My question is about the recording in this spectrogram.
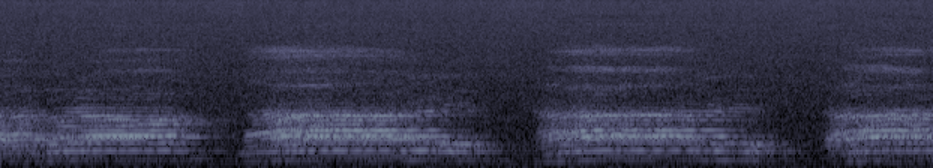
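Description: Buddhist chanting in Pali: long, evenly held phrases of about two seconds each, with short breaks between them.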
